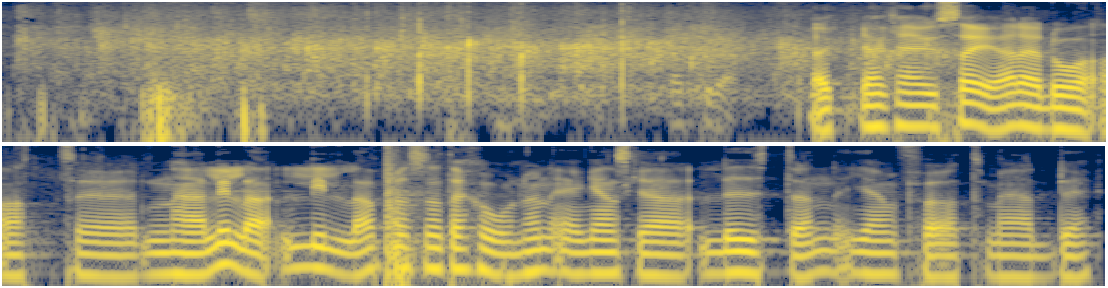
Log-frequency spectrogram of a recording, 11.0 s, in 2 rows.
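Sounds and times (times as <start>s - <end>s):
audience applause: 0.0s - 5.1s
speech: 4.1s - 11.0s.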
